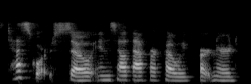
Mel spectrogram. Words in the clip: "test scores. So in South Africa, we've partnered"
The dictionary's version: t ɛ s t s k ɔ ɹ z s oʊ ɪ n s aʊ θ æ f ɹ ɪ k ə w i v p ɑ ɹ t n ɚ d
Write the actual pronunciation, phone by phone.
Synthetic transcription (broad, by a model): t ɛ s s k ɔ ɹ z s oʊ ɪ n s aʊ θ æ f ɹ ɪ k ə w i v p ɑ ɹ t n ɚ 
